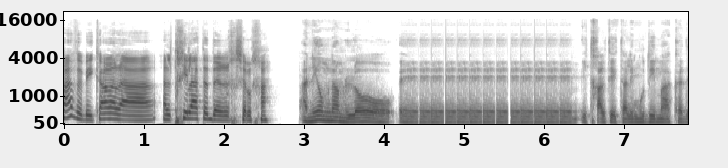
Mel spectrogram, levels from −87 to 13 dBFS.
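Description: From 4.43 to 6.35 s the speech locks into a CD stuck on one turn. The same 160 ms segment repeats 12 times at an even, rapid rate, with a brief mute at each jump. On the waveform it shows as identical blocks separated by thin gaps. On the spectrogram it is a regular comb of repeated patterns.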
